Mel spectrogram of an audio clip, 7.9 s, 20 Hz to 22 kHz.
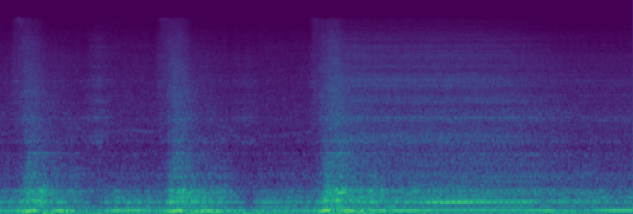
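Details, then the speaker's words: Chevrolet S10 with a newly fitted bigger intake: it idles higher until warm, and on three throttle blips the revs flare then sag back. Owner suspects too much air; a small fuel-line leak appears once pressure builds. "but you'll see when i hit the throttle it kind of like almost i don't know it's like it's getting too much air"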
